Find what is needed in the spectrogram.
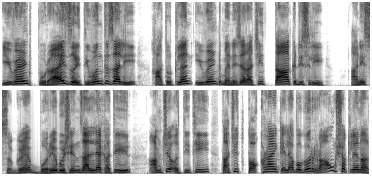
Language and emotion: Goan Konkani, happy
